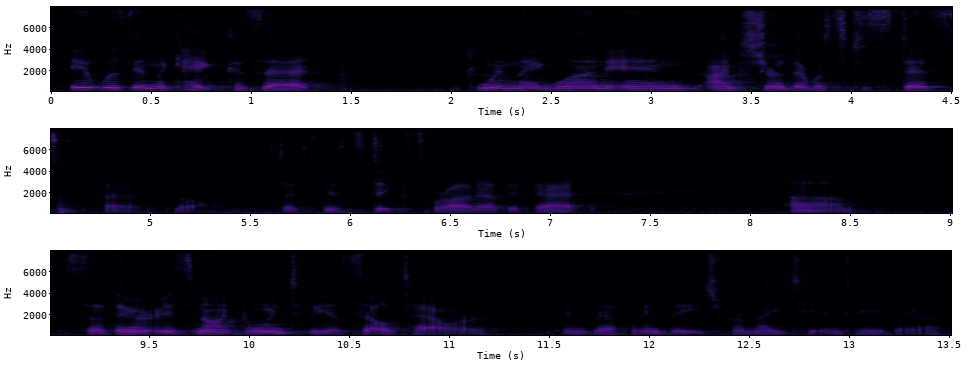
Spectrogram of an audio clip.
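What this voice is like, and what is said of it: Hoarse, fading voice from illness. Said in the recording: “I'm losing my voice because of all this pollen. I've been sick for a week.”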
